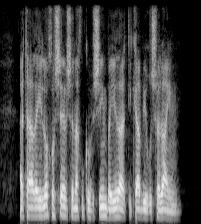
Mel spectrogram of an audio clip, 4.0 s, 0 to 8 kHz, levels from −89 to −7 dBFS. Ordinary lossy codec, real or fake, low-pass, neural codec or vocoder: AAC, 48 kbps; real; 7.2 kHz; none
